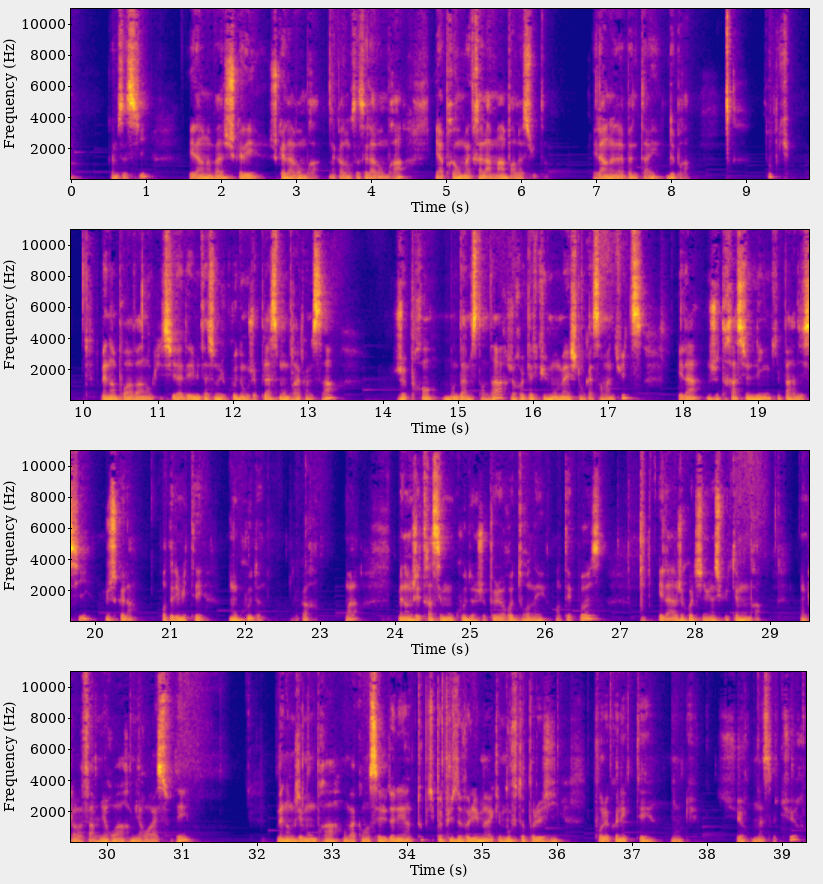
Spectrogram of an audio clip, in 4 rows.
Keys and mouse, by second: 31.5 right click, 36.9 right click.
